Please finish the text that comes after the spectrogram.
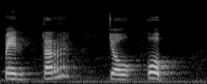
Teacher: huruf P merupakan kontoid plosif bilabial, tak bersuara dan tak beraspirasi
